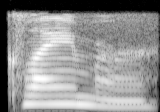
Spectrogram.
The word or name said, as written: claimer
